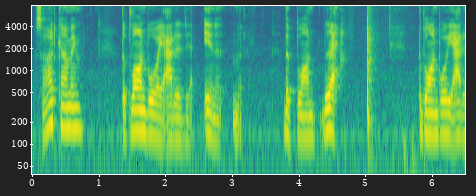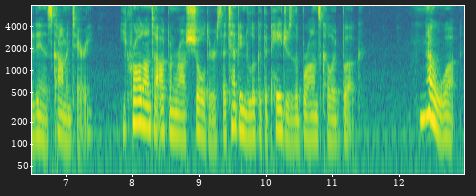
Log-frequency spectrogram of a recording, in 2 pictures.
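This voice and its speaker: A man's voice: mid-range voice, normal speed, slight background noise. A man, the channel's host, reading fanfiction aloud, stumbling over lines and adding sarcastic asides.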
